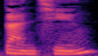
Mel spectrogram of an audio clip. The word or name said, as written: gan3qing2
